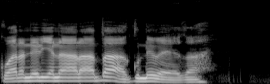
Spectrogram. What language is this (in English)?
Kikuyu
